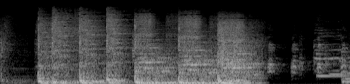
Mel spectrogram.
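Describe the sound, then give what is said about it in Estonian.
Hens cluck busily in a loud burst of overlapping calls, a dense flock sound that cuts off, followed by a few fainter, tonal clucks. “Kehtna mõisa OÜ müüb aasta munenud kanu.”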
